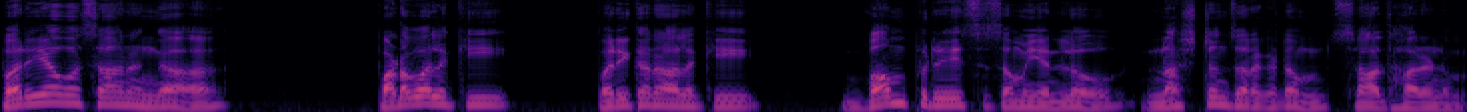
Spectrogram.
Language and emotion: Telugu, neutral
